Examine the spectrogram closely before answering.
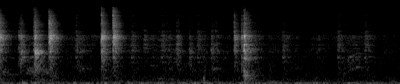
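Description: Airsoft guns firing irregular single shots, heard as sharp snaps: about five in the first second and a half and one more near the middle, then it goes quieter.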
